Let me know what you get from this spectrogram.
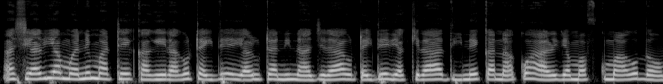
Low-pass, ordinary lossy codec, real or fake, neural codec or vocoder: none; none; fake; vocoder, 44.1 kHz, 128 mel bands every 512 samples, BigVGAN v2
